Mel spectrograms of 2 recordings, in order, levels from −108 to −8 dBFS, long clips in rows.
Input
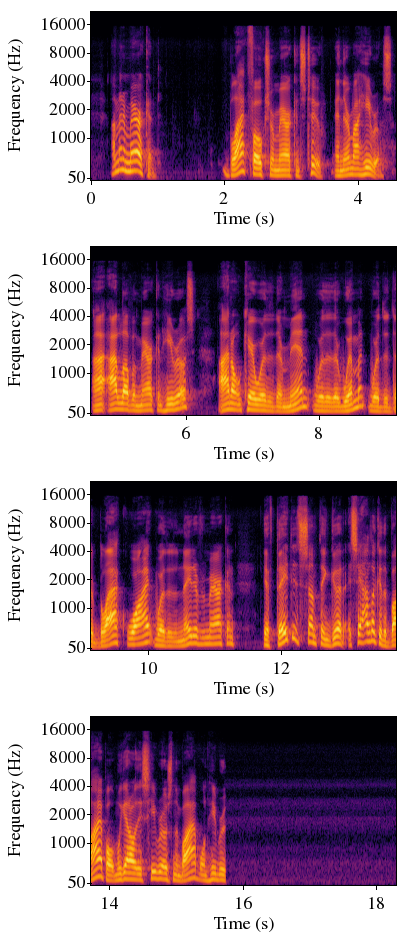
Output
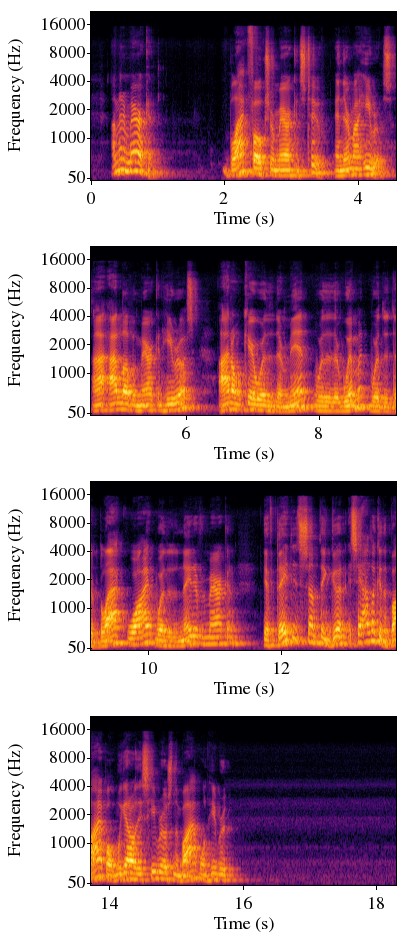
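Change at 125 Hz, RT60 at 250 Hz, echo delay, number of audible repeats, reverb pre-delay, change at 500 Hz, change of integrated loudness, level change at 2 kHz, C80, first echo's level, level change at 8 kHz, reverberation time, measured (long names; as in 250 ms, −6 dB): +1.5 dB, 0.70 s, 74 ms, 1, 3 ms, +1.5 dB, +2.0 dB, 0.0 dB, 19.5 dB, −17.0 dB, 0.0 dB, 0.40 s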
